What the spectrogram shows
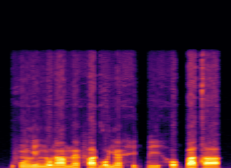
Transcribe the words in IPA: f ũ˦ l i˦ n o˦˨ ɾ ã˨˦ m ɛ̃˦˨ f a˨˦ ɡ o˦ j ɛ̃˦ h i˧ k͡p i˧ h o˦ k͡p a˦˨ t a˨

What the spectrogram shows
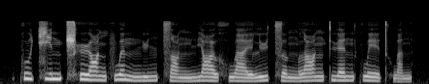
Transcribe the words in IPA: k u˥ t͡ɕ i˥ n ʈ͡ʂʰ ɻ̩˥˧ ɑ˥˧ ŋ f w ə˥˩ n n̪ y˧˥ n t͡s ɑ˨˩ ŋ n̪ j ɑ˥˩ ʊ̯ x w a˨˩ ɪ̯ l y˥ t͡s ɤ˨˩ ŋ l ɑ˥ ŋ t̪ ɥ ɛ˥ n k w e˥˩ ɪ̯ t̪ʰ w a˩ n

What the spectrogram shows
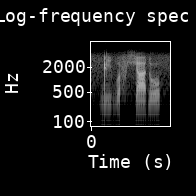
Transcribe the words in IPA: ɖ i b ɐ f ç a ɗ o

